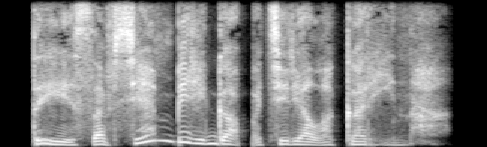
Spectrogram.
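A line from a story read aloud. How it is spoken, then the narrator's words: Quiet near-whisper. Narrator (Russian): Тихо, почти шепотом говорю я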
